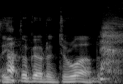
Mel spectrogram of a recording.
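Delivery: put-on Russian accent. Joking about a mock word in a quote, put-on Russian accent. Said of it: "with just a legitimate Russian accent".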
